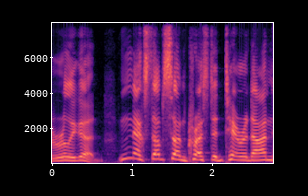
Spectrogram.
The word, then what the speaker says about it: Pterodon: Next up, Sun-Crested Pterodon. Yes, that is how you pronounce it. Do not say Pterodon, you'll sound like a Psycho.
